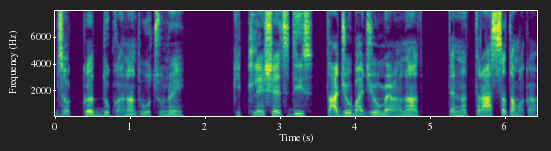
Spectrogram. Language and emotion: Goan Konkani, sad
